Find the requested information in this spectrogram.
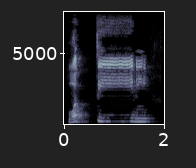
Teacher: या साकिन से पहले जेर है, या मद्दा हमने खींच कर पढ़ना है 2 सेकंड तक या 2 अलिफ तक हमने इसको लंबा करना है।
